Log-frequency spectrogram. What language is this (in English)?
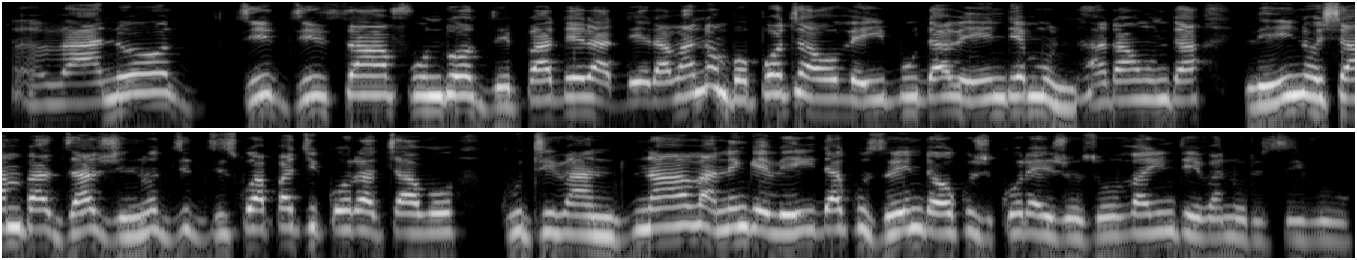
Ndau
